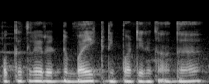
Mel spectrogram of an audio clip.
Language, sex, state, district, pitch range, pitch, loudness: Tamil, male, Tamil Nadu, Kanyakumari, 135-150 Hz, 140 Hz, -16 LUFS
